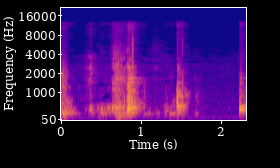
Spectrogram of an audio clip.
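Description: Two halves of an Ultracal gypsum-cement mold knocking and scraping against each other in a few short hard clacks as they are handled, pulled apart and keyed together.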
